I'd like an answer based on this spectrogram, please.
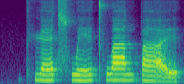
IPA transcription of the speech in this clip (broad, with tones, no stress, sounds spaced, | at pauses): pʰ ɥ ɛ˨˦ t͡sʰ w e˨˦ ɪ̯ t̪ʰ w a˦ n p a̰˨˩ ɪ̯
